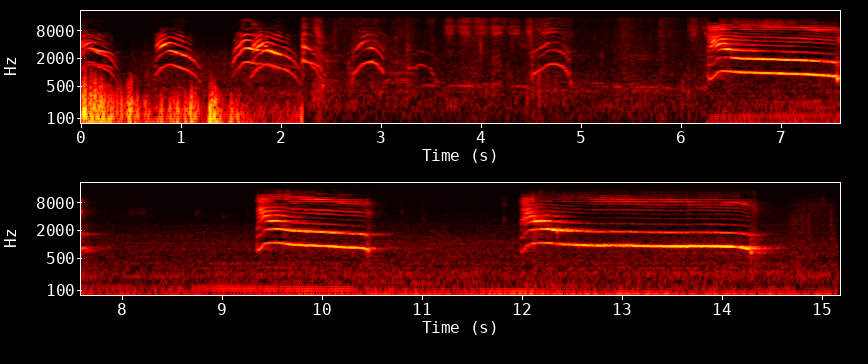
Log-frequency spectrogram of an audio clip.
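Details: Cat opening with quick, short chirping meows, then three long, loud, drawn-out meows with a falling tail, each lasting over a second, over a low rumbling hum.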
